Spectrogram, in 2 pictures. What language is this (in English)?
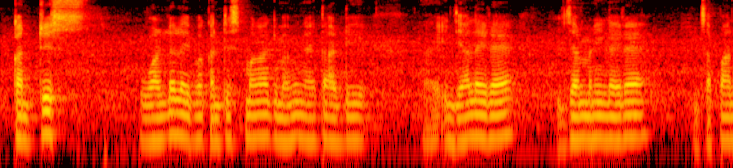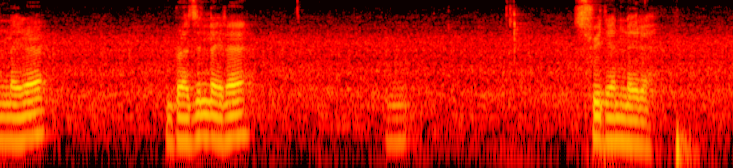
Manipuri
